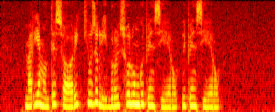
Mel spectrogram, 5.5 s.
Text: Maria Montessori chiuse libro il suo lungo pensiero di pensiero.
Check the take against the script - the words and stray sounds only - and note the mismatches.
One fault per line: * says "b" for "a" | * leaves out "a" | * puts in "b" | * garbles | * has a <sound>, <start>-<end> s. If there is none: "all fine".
all fine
